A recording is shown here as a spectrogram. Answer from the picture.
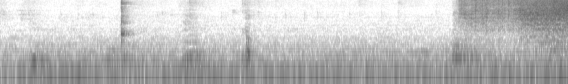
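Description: A few light knocks, then loud sizzling starts about four and a half seconds in as paneer tikka skewers go onto a hot oiled tawa and keeps going.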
